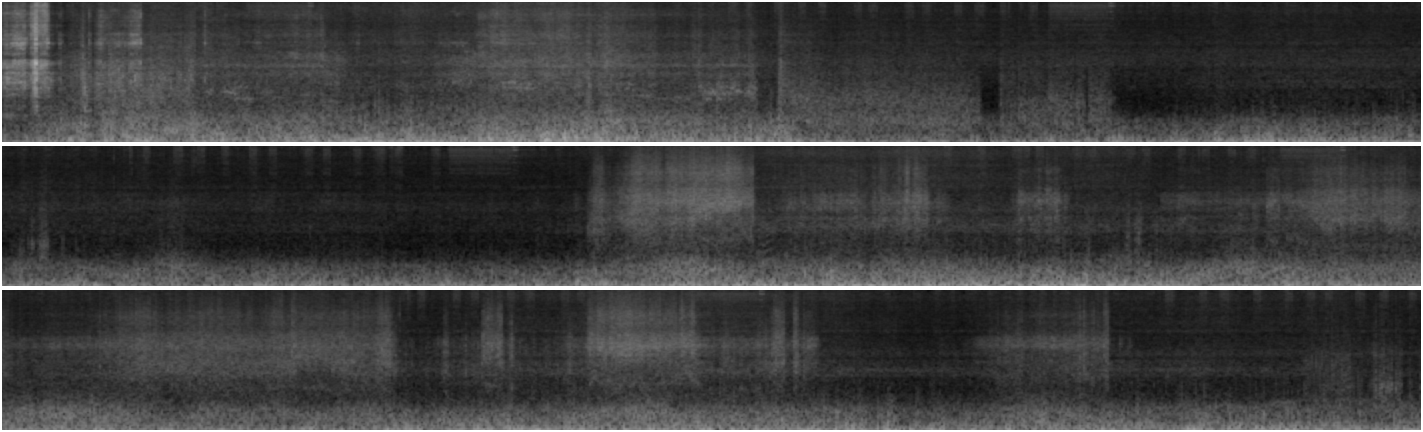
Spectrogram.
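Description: Airflow buffeting the microphone of a pole-held camera in paraglider flight: a loud, steady rumbling wind noise, with brighter, hissier gusts about halfway through and again near the end.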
